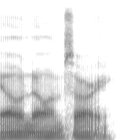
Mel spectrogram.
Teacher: An invisible W sound intrudes just to bridge the gap. >> You don't say no I'm, you say no I'm. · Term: phantom consonant, Intrusion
